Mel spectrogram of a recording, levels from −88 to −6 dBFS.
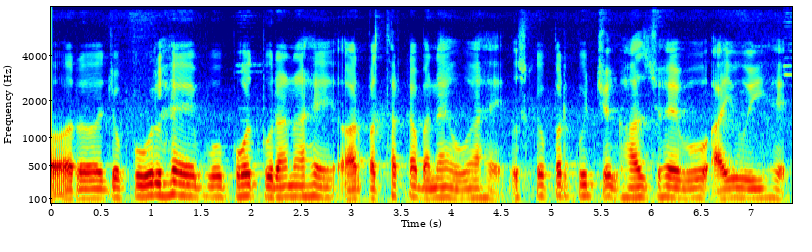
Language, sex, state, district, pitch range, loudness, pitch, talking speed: Hindi, male, Chhattisgarh, Sukma, 105-125 Hz, -16 LUFS, 115 Hz, 200 wpm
